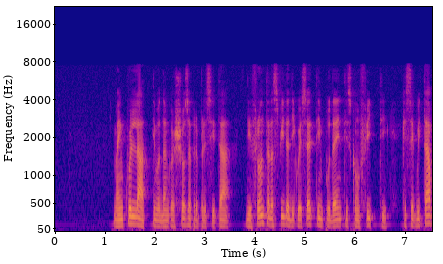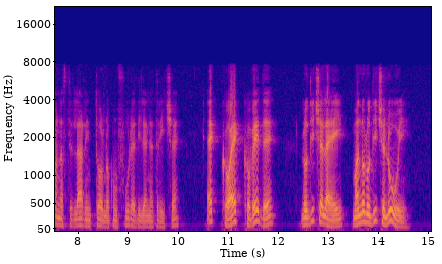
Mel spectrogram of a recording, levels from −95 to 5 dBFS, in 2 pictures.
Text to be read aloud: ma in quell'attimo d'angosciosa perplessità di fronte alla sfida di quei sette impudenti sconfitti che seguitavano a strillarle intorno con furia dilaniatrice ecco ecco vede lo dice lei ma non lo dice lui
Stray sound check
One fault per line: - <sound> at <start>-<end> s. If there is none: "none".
none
